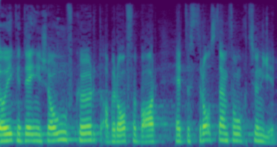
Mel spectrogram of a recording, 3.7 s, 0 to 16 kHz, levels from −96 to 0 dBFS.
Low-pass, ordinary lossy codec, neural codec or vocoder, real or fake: 14.4 kHz; none; none; real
